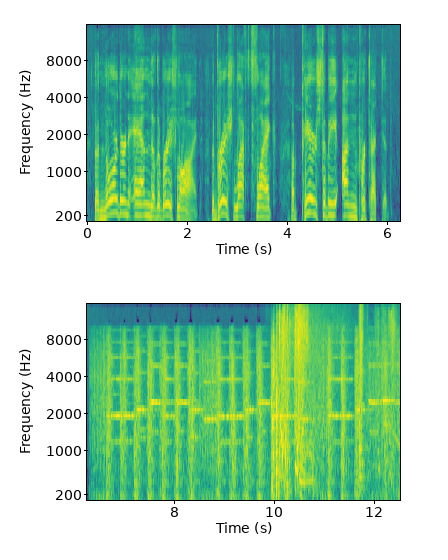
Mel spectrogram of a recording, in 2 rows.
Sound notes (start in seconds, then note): 6.3 drum beats; 6.5 gun shots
